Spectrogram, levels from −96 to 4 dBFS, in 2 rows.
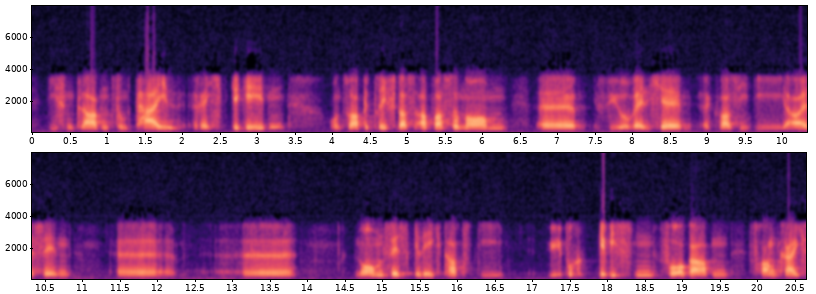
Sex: male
